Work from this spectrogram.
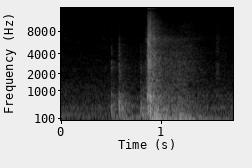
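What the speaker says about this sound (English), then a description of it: "Door shuts good." A door on a fuel-injected 1978-79 square body truck swings and shuts with one solid slam, preceded by a light click of the latch, close up with no talking.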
